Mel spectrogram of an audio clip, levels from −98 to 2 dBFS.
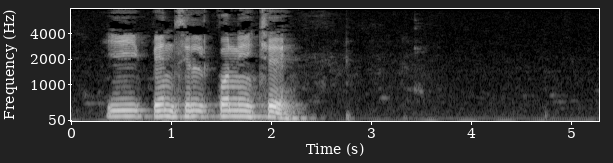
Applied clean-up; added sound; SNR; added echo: none; none; none; none.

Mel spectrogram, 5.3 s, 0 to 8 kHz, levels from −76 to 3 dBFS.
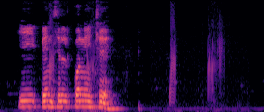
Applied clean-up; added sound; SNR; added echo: none; Fart; 20 dB; reverberation time 0.2 s.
